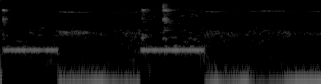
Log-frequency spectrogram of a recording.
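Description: Near silence with two faint short beeps of one steady low tone, each about half a second long and about a second apart.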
